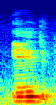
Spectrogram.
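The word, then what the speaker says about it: edge: मैंने एक वर्ड लिया जिसमें डिसाइड रहती है ऐड पीठ आपमें से बहुत लोग ऐड पढ़ते होंगे लेकिन बीज नहीं पढ़ा जाता है एज पढ़ा जाता है ठीक है ठीक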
